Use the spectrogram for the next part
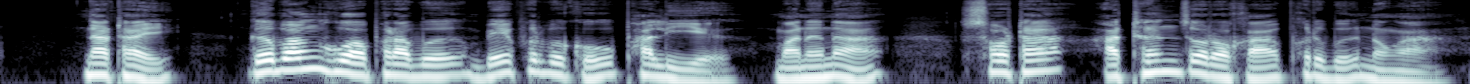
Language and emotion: Bodo, neutral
